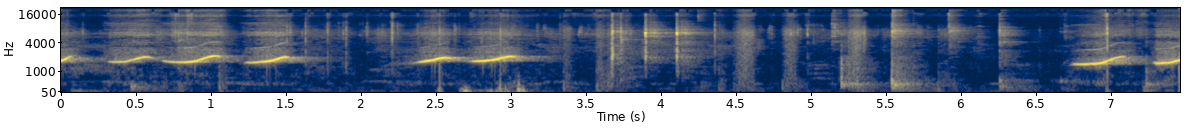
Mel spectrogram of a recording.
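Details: Parrot eating and talking: repeated rising, slurred two-note whistles, several in quick succession, then a pause filled with clicks and crunching food noises, before the rising whistles return.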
